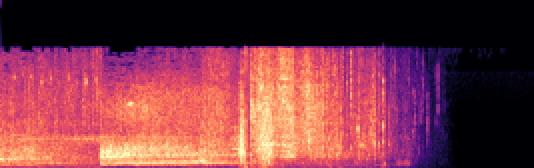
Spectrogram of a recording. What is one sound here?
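Water sprays violently with a loud crash.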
